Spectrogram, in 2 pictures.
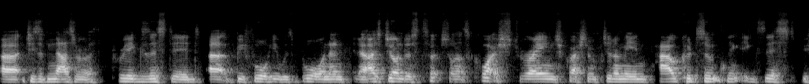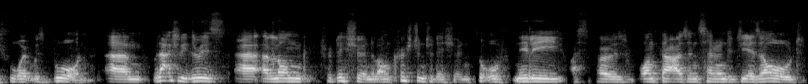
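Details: Adult male speaker; normal voice.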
